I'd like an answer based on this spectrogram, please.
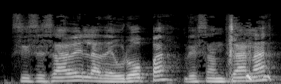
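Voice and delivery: voz de borracho lenta y arrastrada; imitando a un borracho. Retold or imitated. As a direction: arrastra las palabras como hermano bien pedo. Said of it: "le dice mi carnal ya pedote". (el hermano borracho le pide la canción al músico, lento y arrastrado)

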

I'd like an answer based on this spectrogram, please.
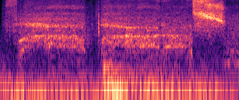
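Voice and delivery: distorted dying voice. Acted. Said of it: "o som distorcido".

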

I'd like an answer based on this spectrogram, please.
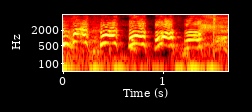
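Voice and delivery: high embarrassed giggle; high laugh. Real, not acted. Laughing at awkward memory.

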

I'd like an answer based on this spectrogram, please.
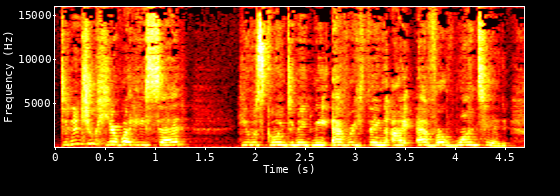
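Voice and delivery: high, loud anguished rant; raging grief. A narrator's reading. Hester rails at Tom over Shrike, high anguished rant. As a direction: pour out the bitter grief.

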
